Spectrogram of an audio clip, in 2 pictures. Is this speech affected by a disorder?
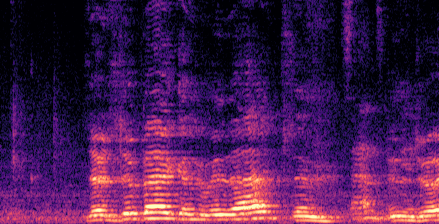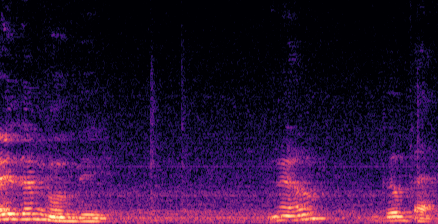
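Yes: cerebral palsy.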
